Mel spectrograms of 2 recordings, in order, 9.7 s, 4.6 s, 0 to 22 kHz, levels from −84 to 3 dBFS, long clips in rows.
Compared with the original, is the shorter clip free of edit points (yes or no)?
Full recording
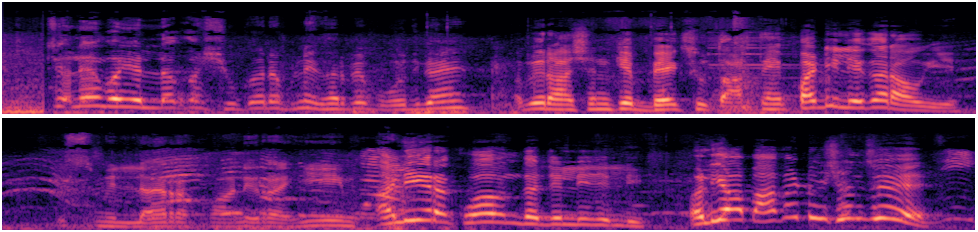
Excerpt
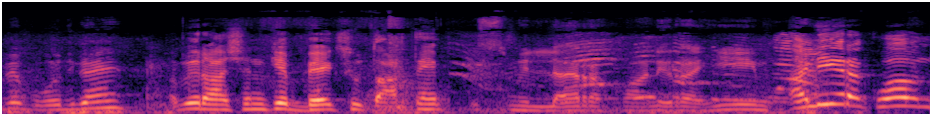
no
